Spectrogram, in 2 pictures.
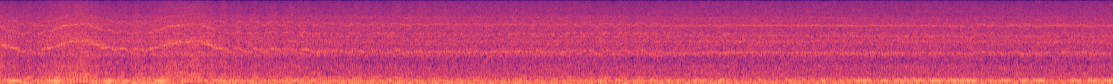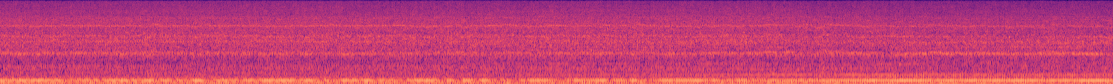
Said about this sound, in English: at the beginning it's not going to be running super smooth because the bike isn't warm yet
